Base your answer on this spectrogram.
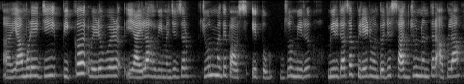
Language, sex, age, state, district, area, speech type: Marathi, female, 18-30, Maharashtra, Amravati, rural, spontaneous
